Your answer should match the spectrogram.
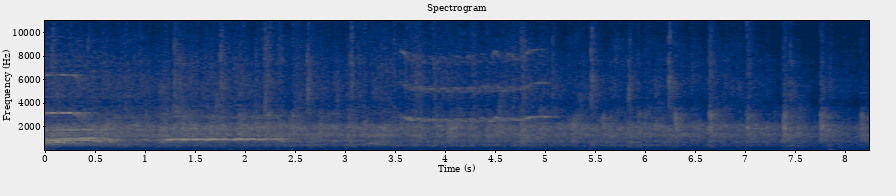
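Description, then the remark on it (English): A crowd applauds steadily as a child, a teenager and a young adult are welcomed to the stage, a dense wash of many hands clapping that starts loud and gradually eases off, with a few brief tonal whistles or cheers over the top. “If you give them a massive round of applause.”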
